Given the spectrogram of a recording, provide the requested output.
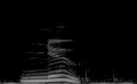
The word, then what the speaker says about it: knew: Knew. Know no presente. Knew no passado. E observa aí a pronúncia mais uma vez. EW pronuncia-se U.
